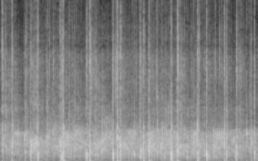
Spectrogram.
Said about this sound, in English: So can you clap for the team that came with us?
